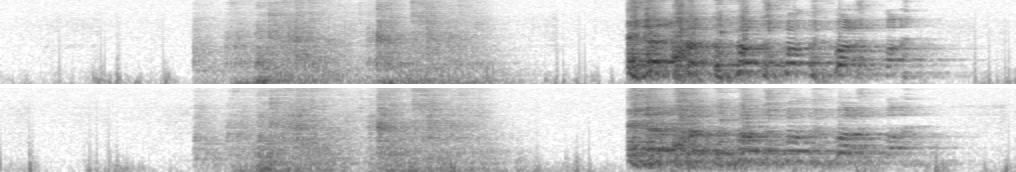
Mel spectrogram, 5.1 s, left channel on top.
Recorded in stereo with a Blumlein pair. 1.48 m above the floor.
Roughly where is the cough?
Ahead left.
